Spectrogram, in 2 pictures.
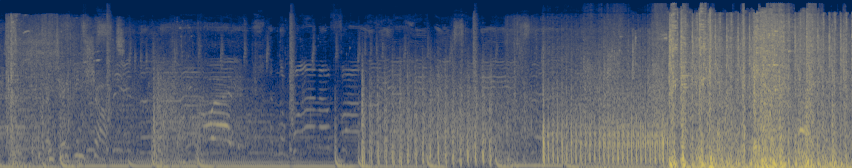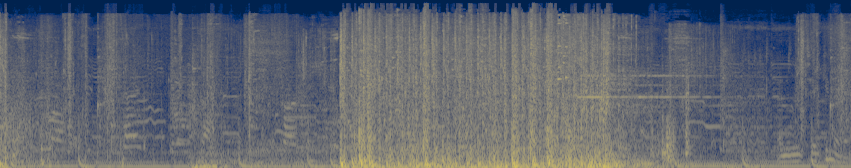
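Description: Video game gunfire in a squad match, with rapid bursts of automatic fire and repeated shots, loud and dense, mixed with game effects while a player talks over it.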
